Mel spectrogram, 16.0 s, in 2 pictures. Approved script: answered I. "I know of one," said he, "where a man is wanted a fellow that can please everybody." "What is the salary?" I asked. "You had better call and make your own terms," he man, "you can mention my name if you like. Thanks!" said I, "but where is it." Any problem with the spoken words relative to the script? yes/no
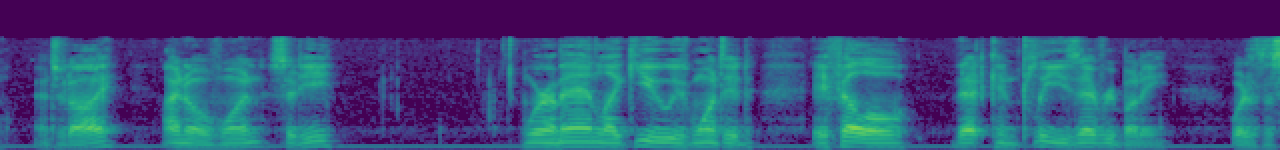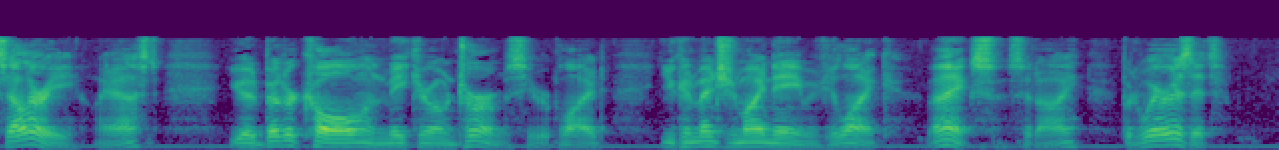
yes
